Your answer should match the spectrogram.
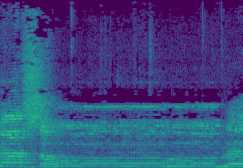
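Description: A man singing a slow hymn, holding one long, steady note that dips slightly near the end.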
